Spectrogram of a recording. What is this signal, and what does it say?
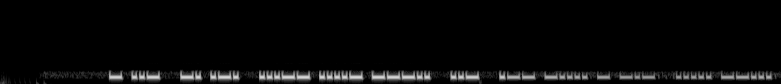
Morse code, heard as a keyed tone, about 32 wpm, 330 Hz. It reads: TU NR 348 U W6TK 57
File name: contests / ss-cw-k5tr-op-n5rz -1800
